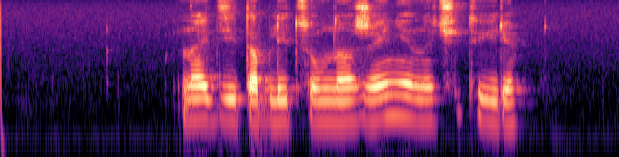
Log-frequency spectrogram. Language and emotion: Russian, neutral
